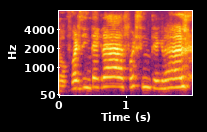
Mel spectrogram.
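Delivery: high, loud, play-acted shout. Retelling spotting a man at an airport and calling out: retelling a shout. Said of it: "me lo encuentro ahí y le grito".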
